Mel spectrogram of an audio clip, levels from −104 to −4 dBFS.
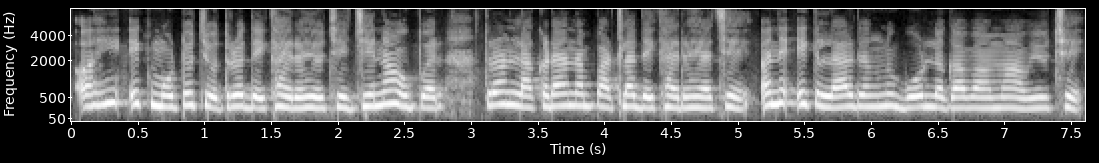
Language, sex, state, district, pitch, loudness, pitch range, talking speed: Gujarati, female, Gujarat, Valsad, 275 Hz, -11 LUFS, 260-295 Hz, 180 wpm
